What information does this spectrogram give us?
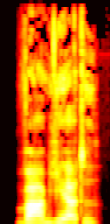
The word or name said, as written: varmhjertet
